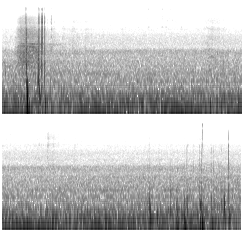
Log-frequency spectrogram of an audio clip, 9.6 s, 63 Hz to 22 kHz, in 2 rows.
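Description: Steady low hum inside a Tokyo Waterfront Area Rapid Transit 70-000 series commuter train car standing at a platform, with a few sharp clicks, the loudest about half a second in and more near the end.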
